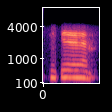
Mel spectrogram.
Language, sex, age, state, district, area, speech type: Odia, female, 45-60, Odisha, Angul, rural, conversation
